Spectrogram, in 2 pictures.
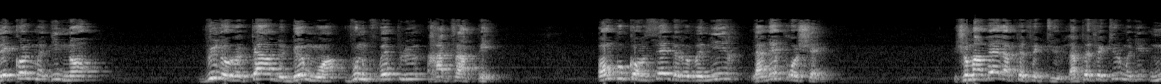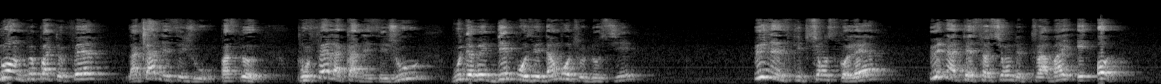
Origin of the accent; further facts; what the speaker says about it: Gabon; now in France; Quand je suis parti du Gabon, je suis venu pour faire des études en France, dans une école à Nogent-sur-Marne, en région parisienne.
